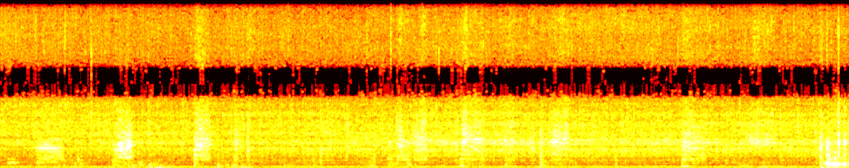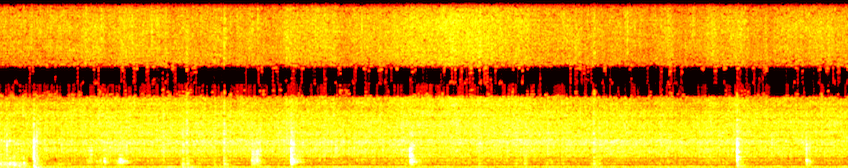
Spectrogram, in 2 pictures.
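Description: Onions and mushrooms sauté in a pan, giving a steady soft sizzle with scattered stirring scrapes and clicks throughout, close and fairly quiet, with no talk.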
